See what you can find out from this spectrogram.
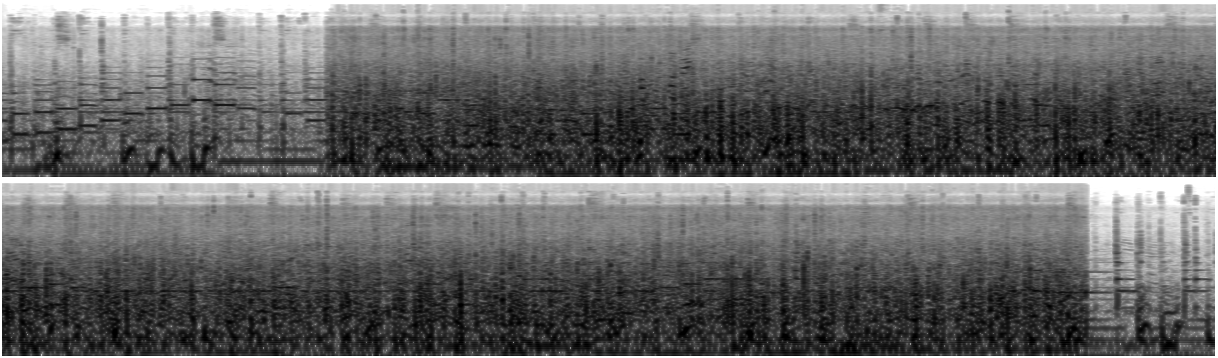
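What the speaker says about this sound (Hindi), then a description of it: "ठंडी हवा, तेज बारिश और बर्फबारी शुरू हो गई।" Heavy rain driven by cold wind on a mountain trail on the Kedarnath pilgrimage route makes a steady, dense roar that holds for about twenty seconds and then cuts off abruptly.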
